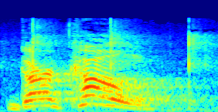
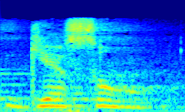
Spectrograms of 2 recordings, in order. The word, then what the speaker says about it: garçon: Garcon! Garcon! – Dad, it's pronounced garçon.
